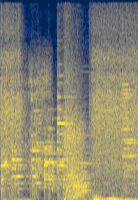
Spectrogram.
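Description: Theme music of a TV show's opening titles, mixed with hissing and metallic clanking effects as junk metal parts assemble, settling onto a sustained low note near the end.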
